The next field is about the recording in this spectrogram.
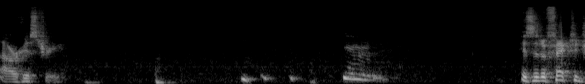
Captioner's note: laughing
